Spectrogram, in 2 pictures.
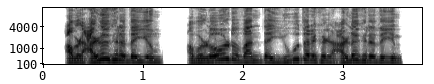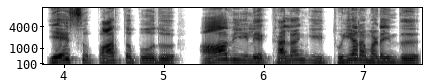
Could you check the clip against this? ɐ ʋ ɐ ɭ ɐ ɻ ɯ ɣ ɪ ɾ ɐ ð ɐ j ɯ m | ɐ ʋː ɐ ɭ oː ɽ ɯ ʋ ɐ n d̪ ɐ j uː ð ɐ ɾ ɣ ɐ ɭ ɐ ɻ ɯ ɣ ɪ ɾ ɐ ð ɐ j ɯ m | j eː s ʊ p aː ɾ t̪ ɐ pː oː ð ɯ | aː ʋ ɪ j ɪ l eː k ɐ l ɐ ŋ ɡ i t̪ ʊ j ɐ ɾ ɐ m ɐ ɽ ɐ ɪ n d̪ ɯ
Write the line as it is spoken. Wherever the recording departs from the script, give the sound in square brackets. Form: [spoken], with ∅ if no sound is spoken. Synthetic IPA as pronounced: ɐ ʋ ɐ ɭ ɐ ɻ ɯ ɣ ɪ ɾ ɐ ð ɐ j ɯ m | ɐ [ʋ] ɐ ɭ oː ɽ ɯ ʋ ɐ n d̪ ɐ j uː ð ɐ ɾ ɣ ɐ ɭ ɐ ɻ ɯ ɣ ɪ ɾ ɐ ð ɐ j ɯ m | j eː s [ɯ] p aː ɾ t̪ ɐ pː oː ð ɯ | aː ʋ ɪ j ɪ l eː k ɐ l ɐ ŋ ɡ i t̪ ʊ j ɐ ɾ ɐ m ɐ ɽ ɐ ɪ n d̪ ɯ

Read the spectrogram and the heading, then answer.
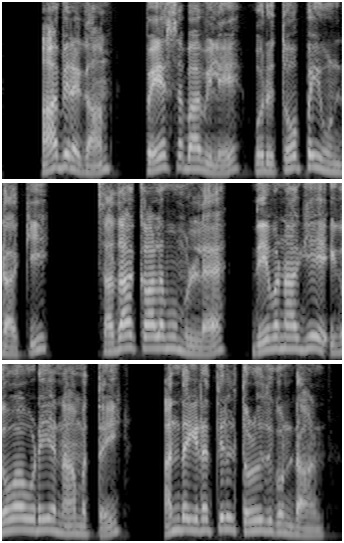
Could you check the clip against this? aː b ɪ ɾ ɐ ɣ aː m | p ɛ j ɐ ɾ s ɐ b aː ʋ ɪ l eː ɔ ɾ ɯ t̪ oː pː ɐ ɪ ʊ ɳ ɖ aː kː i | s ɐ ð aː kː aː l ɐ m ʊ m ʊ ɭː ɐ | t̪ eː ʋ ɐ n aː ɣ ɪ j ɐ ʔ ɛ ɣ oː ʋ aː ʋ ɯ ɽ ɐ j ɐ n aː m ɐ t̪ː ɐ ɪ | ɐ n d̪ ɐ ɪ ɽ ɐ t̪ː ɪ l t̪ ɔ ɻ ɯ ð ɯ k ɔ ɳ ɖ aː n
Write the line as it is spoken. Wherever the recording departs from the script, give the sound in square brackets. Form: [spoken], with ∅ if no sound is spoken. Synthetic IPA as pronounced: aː b ɪ ɾ ɐ ɣ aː m | p ɛ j ɐ ɾ s ɐ b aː ʋ ɪ l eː ɔ ɾ ɯ t̪ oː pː ɐ ɪ ʊ ɳ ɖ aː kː i | s ɐ ð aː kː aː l ɐ m [ɯ] m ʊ ɭː ɐ | [d̪] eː ʋ ɐ n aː ɣ ɪ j ɐ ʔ ɛ ɣ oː ʋ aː ʋ ɯ ɽ ɐ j ɐ n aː m ɐ t̪ː ɐ ɪ | ɐ n d̪ ɐ ɪ ɽ ɐ t̪ː ɪ l t̪ ɔ ɻ ɯ ð ɯ k ɔ ɳ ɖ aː n

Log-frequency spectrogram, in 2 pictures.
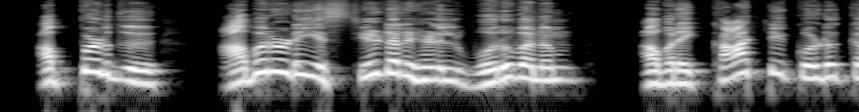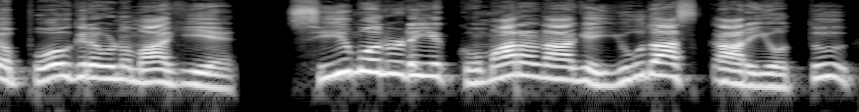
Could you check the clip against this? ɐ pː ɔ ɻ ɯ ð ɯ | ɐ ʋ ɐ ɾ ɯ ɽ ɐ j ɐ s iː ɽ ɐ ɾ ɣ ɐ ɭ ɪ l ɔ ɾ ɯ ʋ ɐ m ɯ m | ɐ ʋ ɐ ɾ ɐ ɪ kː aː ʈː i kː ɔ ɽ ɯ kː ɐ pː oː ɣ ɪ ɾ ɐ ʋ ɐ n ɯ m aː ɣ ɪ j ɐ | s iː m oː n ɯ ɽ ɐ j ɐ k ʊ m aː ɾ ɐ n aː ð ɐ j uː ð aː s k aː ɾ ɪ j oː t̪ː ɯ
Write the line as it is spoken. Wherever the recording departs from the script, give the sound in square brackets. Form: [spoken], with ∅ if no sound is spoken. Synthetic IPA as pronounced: ɐ pː ɔ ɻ ɯ ð ɯ | ɐ ʋ ɐ ɾ ɯ ɽ ɐ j ɐ s iː ɽ ɐ ɾ ɣ ɐ ɭ ɪ l ɔ ɾ ɯ ʋ ɐ [n] ɯ m | ɐ ʋ ɐ ɾ ɐ ɪ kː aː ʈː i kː ɔ ɽ ɯ kː ɐ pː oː ɣ ɪ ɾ ɐ ʋ ɐ n ɯ m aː ɣ ɪ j ɐ | s iː m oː n ɯ ɽ ɐ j ɐ k ʊ m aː ɾ ɐ n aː [ɣ] ɐ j uː ð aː s k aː ɾ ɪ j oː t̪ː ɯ

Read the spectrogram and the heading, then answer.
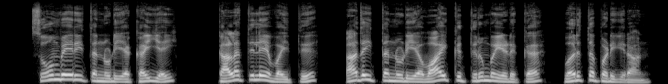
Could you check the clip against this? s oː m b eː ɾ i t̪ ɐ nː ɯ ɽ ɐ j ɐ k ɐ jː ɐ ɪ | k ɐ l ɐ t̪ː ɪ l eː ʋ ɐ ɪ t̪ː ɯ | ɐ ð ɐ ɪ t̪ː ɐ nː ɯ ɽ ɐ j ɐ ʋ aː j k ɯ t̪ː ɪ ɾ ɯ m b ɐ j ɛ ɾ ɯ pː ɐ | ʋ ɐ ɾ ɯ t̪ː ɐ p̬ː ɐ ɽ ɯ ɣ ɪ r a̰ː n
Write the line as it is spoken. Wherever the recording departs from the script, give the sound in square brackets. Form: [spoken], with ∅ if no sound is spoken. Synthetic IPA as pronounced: s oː m b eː ɾ i t̪ ɐ nː ɯ ɽ ɐ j ɐ k ɐ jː ɐ ɪ | k ɐ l ɐ t̪ː ɪ l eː ʋ ɐ ɪ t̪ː ɯ | ɐ ð ɐ ɪ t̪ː ɐ nː ɯ ɽ ɐ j ɐ ʋ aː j k ɯ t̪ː ɪ ɾ ɯ m b ɐ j ɛ [ɽ] ɯ [kː] ɐ | ʋ ɐ ɾ ɯ t̪ː ɐ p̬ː ɐ ɽ ɯ ɣ ɪ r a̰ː n

